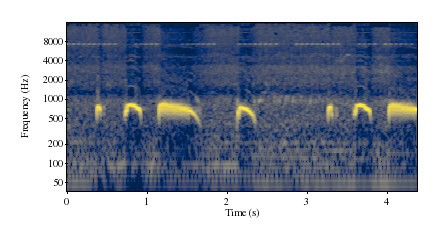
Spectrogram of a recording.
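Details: Spotted dove call used to lure doves: hooting coos in two repeated phrases, each a short note, a brief hoot, then a long drawn falling coo, over a low hum.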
